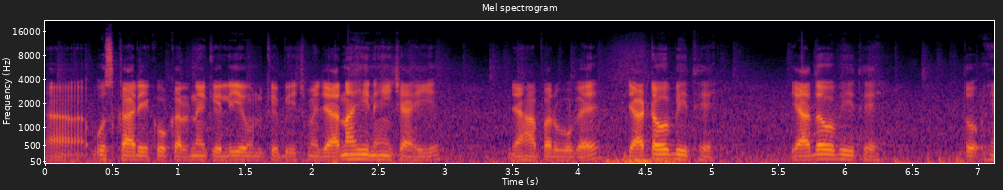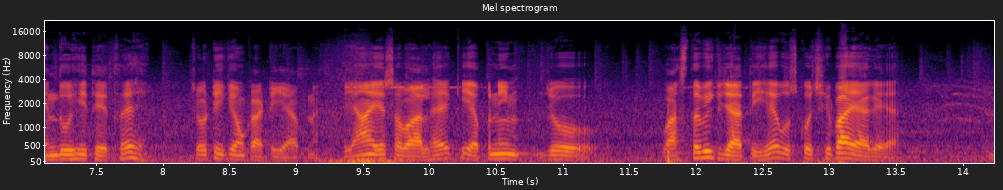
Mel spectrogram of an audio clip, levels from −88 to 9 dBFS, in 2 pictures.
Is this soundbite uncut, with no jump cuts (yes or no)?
no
